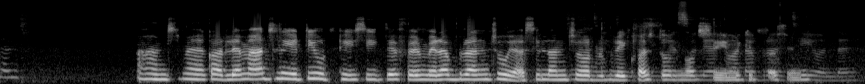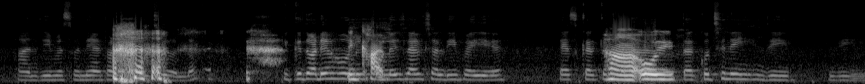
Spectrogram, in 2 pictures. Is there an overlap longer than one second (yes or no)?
yes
